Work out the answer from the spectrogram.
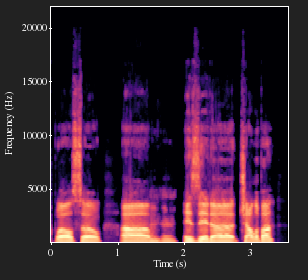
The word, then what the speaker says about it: Chalobah: So hmm is it Chalobah, right? Trevo That's how Chalobah? I'd pronounce it. Yep, Chalaba.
